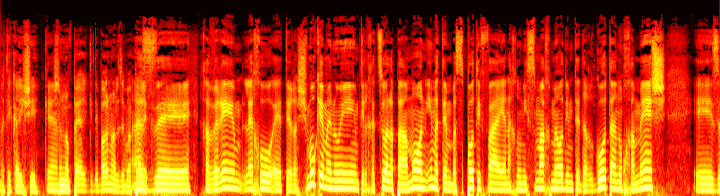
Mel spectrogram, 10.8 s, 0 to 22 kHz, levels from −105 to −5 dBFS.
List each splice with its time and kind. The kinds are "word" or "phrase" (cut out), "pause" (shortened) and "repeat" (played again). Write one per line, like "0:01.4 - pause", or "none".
0:02.9 - pause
